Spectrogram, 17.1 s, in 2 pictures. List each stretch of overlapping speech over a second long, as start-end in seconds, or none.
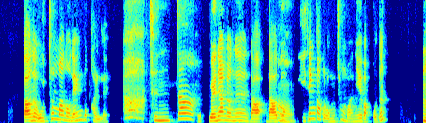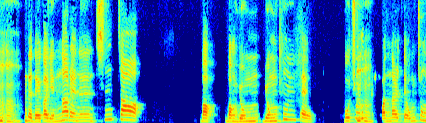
none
